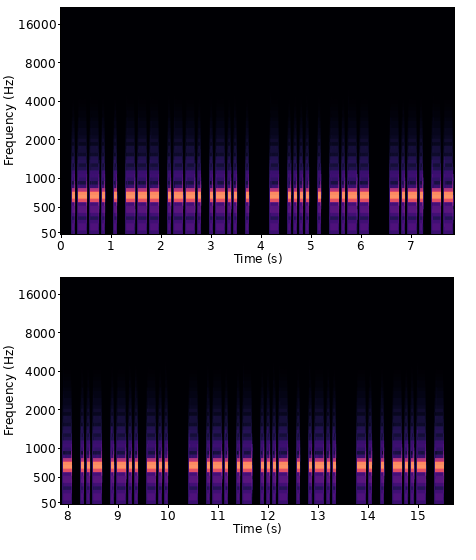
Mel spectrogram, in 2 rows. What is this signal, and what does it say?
Morse code, heard as a keyed tone, about 20 wpm, 700 Hz. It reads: PEOPLE THEY COULD TRAVEL NEXT
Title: Sentences from Top 1000 Words - Review Part 2 - 20wpm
